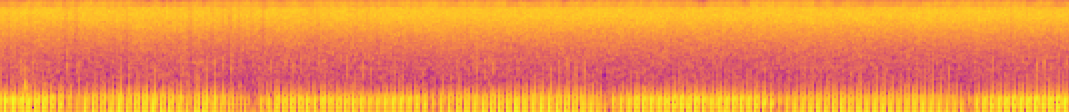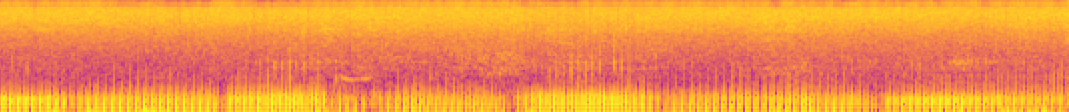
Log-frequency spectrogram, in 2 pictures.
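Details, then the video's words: Cat purring in a soft, steady low-pitched rumble, each inhale and exhale marking even pulses roughly once a second, uninterrupted and calm. "Cat Purring"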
